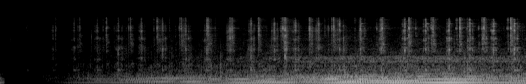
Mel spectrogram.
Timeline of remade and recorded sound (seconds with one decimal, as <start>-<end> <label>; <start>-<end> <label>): 0.0-0.4 recorded; 0.4-3.6 remade; 3.6-5.3 recorded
